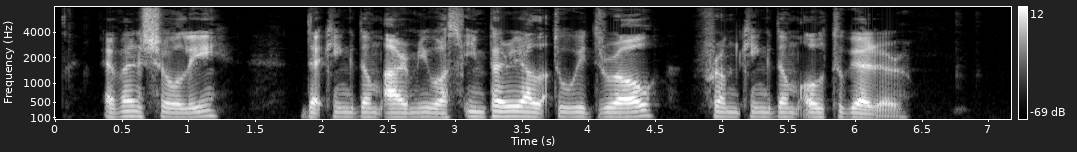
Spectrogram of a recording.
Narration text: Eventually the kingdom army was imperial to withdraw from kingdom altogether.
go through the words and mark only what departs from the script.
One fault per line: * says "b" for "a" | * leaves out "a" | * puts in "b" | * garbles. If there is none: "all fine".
all fine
